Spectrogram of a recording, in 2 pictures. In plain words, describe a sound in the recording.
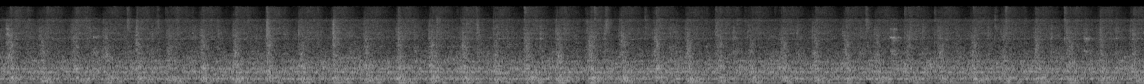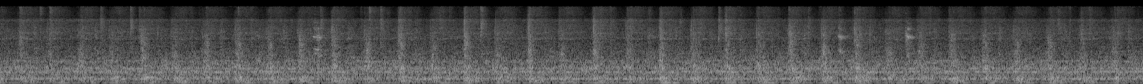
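A treadmill motor hums and whirs steadily.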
